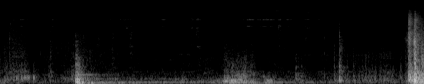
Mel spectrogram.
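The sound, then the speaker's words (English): A few soft knocks and shuffling noises, then a door in a house is shut with a sharp thud near the end, with no voices. “shut the door.”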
